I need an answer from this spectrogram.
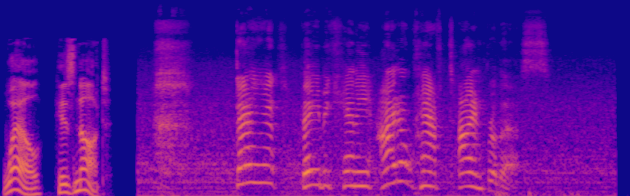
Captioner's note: sighs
